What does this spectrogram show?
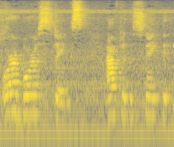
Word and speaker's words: Ouroboros: Yeah, Ouroboros. Ouroboros steaks, after the snake that eats itself.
